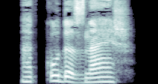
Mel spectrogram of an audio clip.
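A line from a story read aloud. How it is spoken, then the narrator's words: Breathless exhale. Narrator (Russian): Выдохнула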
